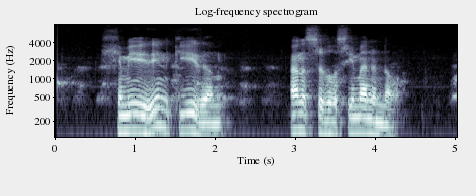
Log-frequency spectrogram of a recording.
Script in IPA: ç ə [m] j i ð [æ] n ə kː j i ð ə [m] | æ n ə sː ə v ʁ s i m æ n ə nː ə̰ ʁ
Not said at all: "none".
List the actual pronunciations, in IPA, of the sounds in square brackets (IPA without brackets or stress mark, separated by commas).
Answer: m, i, m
